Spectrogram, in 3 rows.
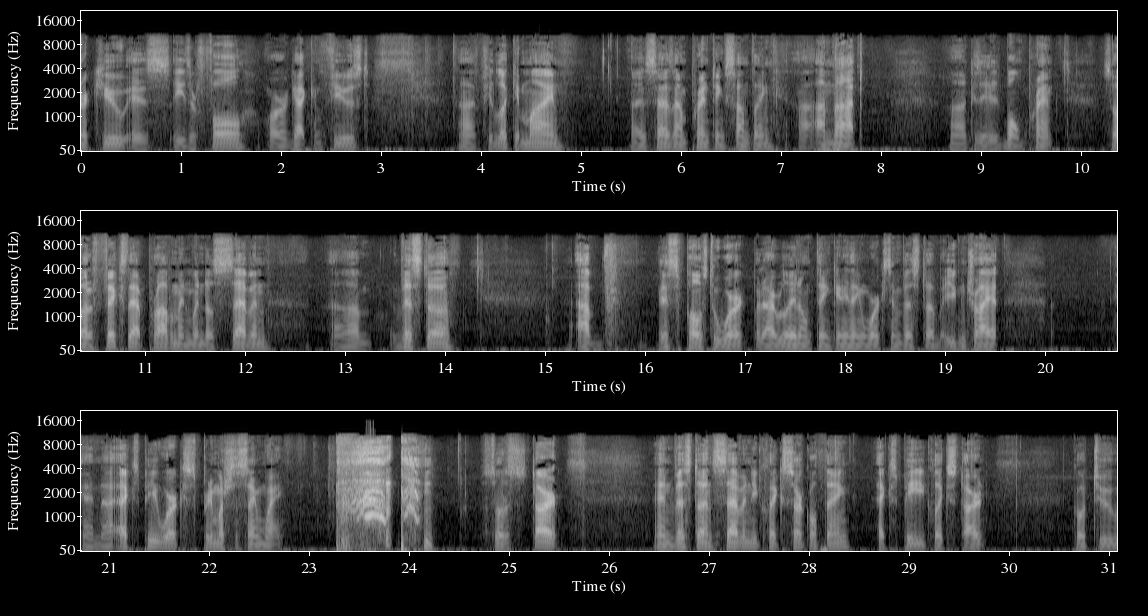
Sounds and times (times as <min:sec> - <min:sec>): Speech: 0:00.0 - 0:02.9, 0:03.8 - 0:04.9, 0:05.5 - 0:07.8, 0:08.7 - 0:14.2, 0:15.3 - 0:19.6, 0:20.7 - 0:22.8, 0:24.7 - 0:25.6, 0:26.4 - 0:29.8, 0:30.6 - 0:31.0.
